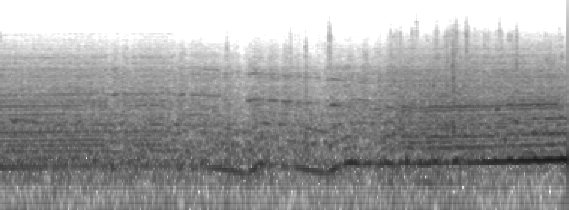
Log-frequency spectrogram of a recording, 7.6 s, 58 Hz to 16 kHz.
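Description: Citroën Saxo VTS's 1.6-litre 16-valve four-cylinder engine running hard, heard inside the cabin. Its pitch dips briefly twice around the middle, then holds high and grows louder near the end, with scattered faint ticks.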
